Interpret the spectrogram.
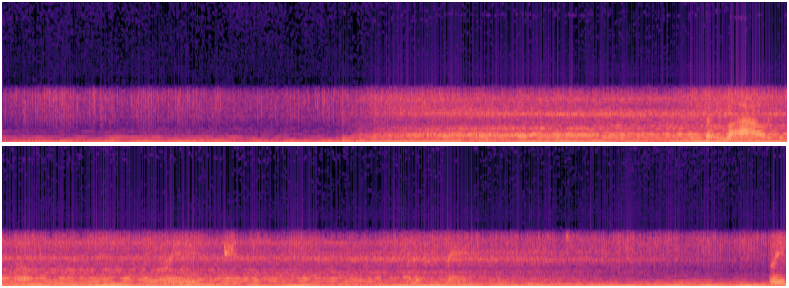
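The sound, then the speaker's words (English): A slow meditation piece built on a deep, steady drone, with a gong swelling in after a few seconds and its shimmering, wavering overtones ringing on continuously. No voices are heard. “Each time you hear the breath and the gong, you allow yourself to expand.”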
